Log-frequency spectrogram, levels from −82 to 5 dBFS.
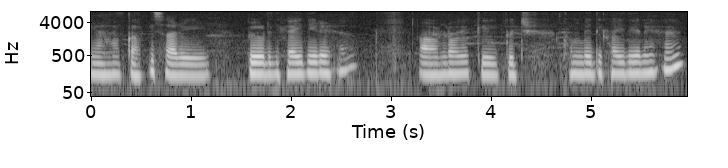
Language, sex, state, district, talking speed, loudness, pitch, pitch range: Hindi, female, Uttar Pradesh, Muzaffarnagar, 170 wpm, -18 LUFS, 165 Hz, 155-170 Hz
